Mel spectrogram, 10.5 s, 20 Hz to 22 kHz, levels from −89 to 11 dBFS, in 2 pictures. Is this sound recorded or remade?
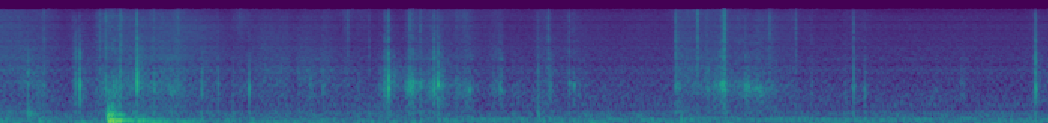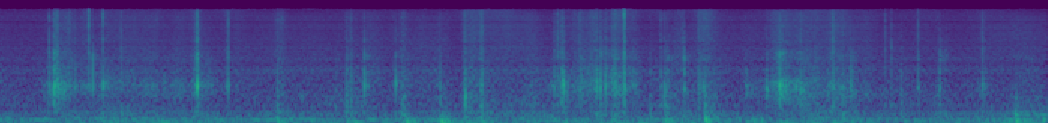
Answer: remade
